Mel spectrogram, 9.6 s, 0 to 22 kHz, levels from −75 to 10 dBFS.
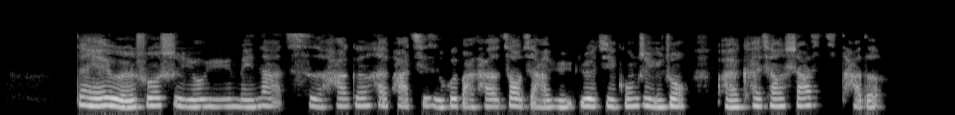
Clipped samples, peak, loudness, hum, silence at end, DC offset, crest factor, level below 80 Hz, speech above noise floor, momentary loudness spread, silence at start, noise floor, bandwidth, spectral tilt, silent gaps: under 0.1%; -2 dBFS; -18 LUFS; none; 0.7 s; under 0.1%; 16 dB; -60 dBFS; 60 dB; 10 LU; 0.75 s; -77 dBFS; 7.8 kHz; -4.5 dB/octave; none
